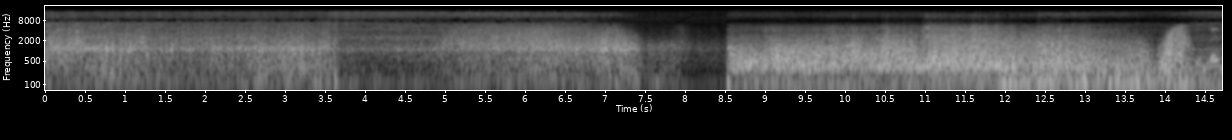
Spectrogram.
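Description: Wind rushing over the microphone of a phone carried on a moving motorcycle, with road noise mixed in. The rushing nearly drops out for about a second just past the middle, then comes back louder.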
